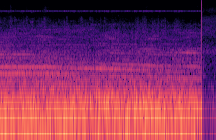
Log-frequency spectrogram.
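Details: Audi all-wheel-drive car: heavy low rumble with a steady droning tone on top, suspected worn transmission bearing, not confirmed.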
